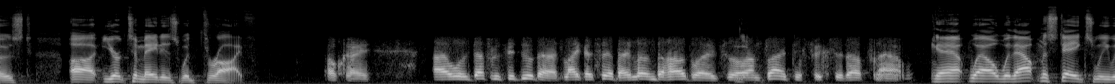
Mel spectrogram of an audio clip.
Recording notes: he takes your fabulous phone calls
